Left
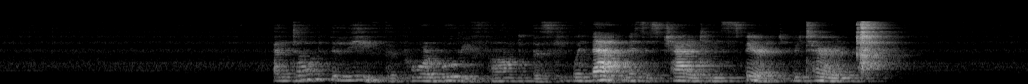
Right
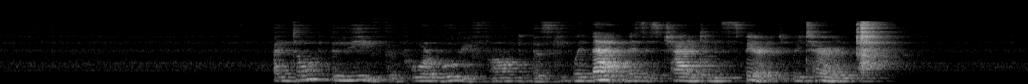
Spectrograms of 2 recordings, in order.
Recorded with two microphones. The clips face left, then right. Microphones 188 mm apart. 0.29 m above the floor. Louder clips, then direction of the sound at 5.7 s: Even; 20° left (ahead or behind).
